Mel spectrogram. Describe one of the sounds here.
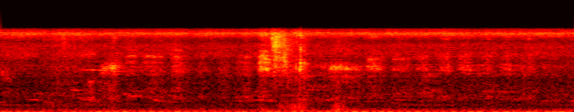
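A small kitten hisses and mews softly close by.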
